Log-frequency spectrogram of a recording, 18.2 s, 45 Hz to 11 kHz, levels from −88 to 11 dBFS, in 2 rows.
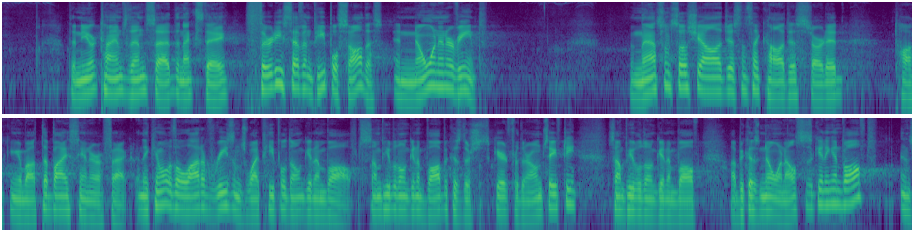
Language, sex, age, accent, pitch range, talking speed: English, male, 40-59, American, 110-150 Hz, 225 wpm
